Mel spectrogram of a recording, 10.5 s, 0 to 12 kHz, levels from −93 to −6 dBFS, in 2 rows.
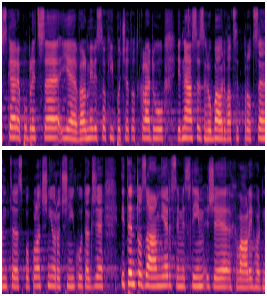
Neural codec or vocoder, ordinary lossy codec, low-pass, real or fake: none; MP3, 96 kbps; 9.9 kHz; real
